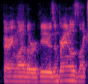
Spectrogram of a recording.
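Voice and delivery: ordinary talk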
